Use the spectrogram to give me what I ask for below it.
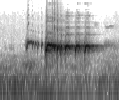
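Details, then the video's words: Zebra dove calling in exchange with another: a soft rising coo, then a louder rolling trill of rapid cooing notes that fades into a sustained even tone. "suara panggilan burung perkutut - saut sautan - suara besar"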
